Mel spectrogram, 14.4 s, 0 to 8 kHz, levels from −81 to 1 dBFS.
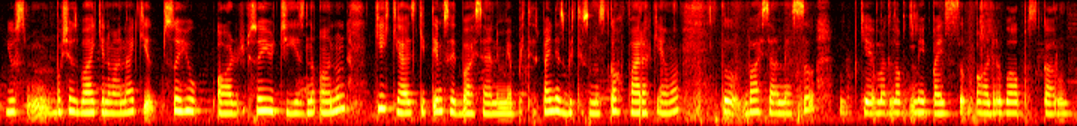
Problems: background sounds at intervals, background conversations at intervals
